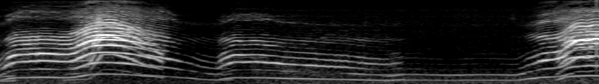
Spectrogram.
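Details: Domestic village cats locked in a fight in Indonesia. A rising, harsh yowl swells at one second, a long wavering lower moan drags on for several seconds, and a fresh rising screech starts at the end.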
